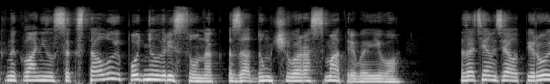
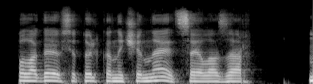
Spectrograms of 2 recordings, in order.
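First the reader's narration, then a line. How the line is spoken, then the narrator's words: Gloomy reply. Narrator (Russian): мрачно отозвался Хью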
